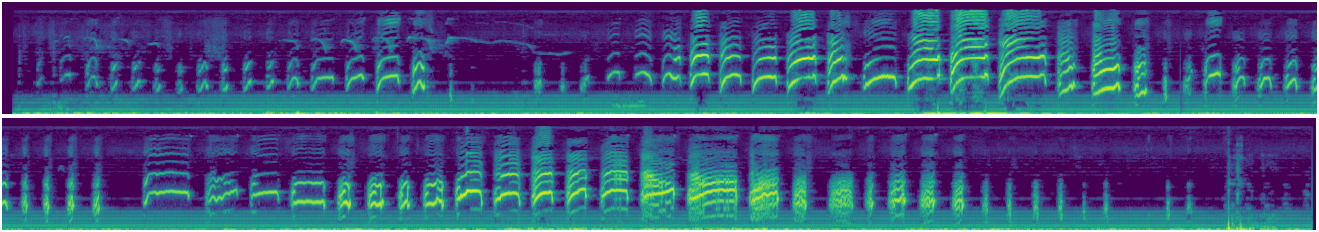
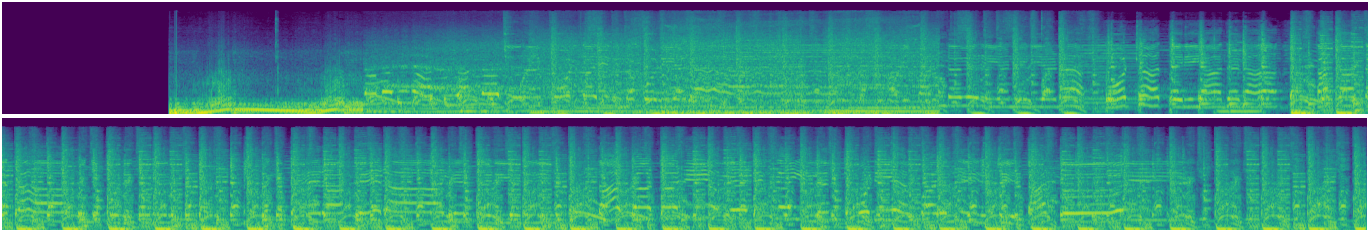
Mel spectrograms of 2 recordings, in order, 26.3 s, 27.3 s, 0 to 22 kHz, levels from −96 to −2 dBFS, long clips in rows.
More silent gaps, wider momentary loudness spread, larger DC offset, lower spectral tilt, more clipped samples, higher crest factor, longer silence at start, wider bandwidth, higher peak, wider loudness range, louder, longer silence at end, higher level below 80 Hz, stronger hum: neither; first, 23 LU vs 4 LU; neither; second, -1 dB/octave vs -4.5 dB/octave; neither; about the same, 16 dB vs 16 dB; second, 0.1 s vs 1.65 s; about the same, 16 kHz vs 16 kHz; about the same, 0 dBFS vs 0 dBFS; first, 15 LU vs 3 LU; first, -13 LUFS vs -17 LUFS; about the same, 0.05 s vs 0 s; second, -30 dBFS vs -20 dBFS; neither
